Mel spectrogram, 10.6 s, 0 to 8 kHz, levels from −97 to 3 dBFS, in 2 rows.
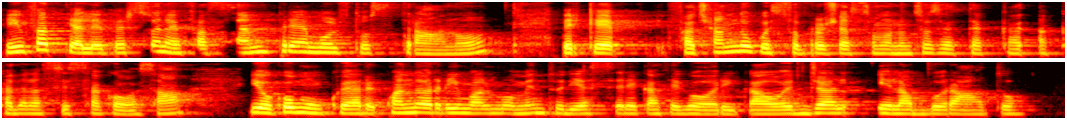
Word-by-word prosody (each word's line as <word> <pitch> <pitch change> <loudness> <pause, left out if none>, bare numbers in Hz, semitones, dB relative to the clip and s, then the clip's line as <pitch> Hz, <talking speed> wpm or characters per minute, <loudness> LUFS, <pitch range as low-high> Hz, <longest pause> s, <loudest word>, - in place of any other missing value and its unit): E 230 - +3
infatti 330 +6 +6
alle 190 -2 +6
persone 205 +2 0
fa 195 - -1
sempre 240 +7 +1
molto 215 -2 0
strano, 175 +1 -4 0.3
perché 190 -1 +3
facendo 225 +7 +3
questo 200 -5 0
processo, 185 -1 0
ma 180 - -3
non 175 0 -2
so 200 +3 -4
se 190 - -2
a - - -8
te 180 - -4
acca 175 +1 -10
accade 180 0 -5
la 170 - -2
stessa 170 0 -4
cosa, 160 +3 -2 0.3
io 215 -2 +5
comunque 195 -4 +3
arr 180 - +1
quando 205 +1 +1
arrivo 200 -2 +2
al 180 - -2
momento 185 +1 -4
di 170 - -2
essere 175 0 -2
categorica, 160 -2 -1
ho 160 - +1
e 165 - -1
gial 190 +1 +1
elaborato. 165 -2 -2
185 Hz, 210 wpm, -22 LUFS, 170-200 Hz, 0.3 s, infatti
